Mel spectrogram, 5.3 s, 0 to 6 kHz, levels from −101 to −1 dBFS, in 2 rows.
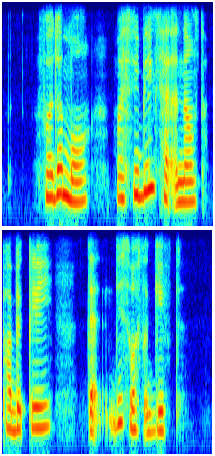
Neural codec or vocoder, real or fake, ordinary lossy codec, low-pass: vocoder, 22.05 kHz, 80 mel bands, Vocos; fake; Opus, 32 kbps; 5.4 kHz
